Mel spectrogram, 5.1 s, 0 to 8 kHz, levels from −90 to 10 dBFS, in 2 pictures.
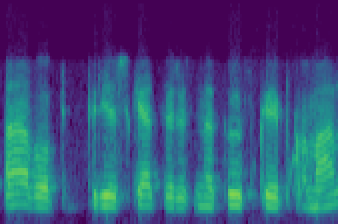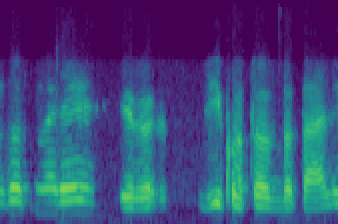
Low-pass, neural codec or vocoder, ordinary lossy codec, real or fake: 7.2 kHz; none; Opus, 24 kbps; real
